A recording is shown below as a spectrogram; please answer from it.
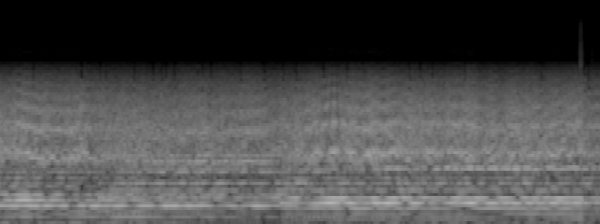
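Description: Arturia Farfisa V software combo organ playing its Crunch Lead preset: held, overdriven organ notes, with the notes changing about halfway through.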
